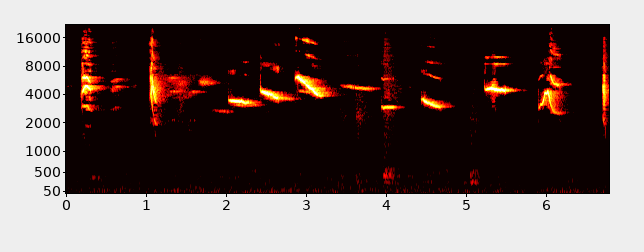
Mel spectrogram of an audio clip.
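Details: Caboclinho seedeater singing sharp clicks and short whistled slurs. Some notes rise and others fall, with uneven pauses between phrases and a quiet background.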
